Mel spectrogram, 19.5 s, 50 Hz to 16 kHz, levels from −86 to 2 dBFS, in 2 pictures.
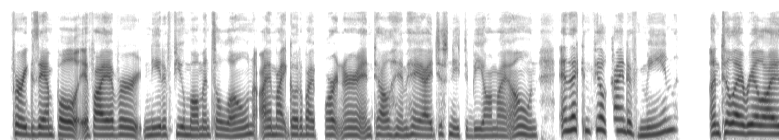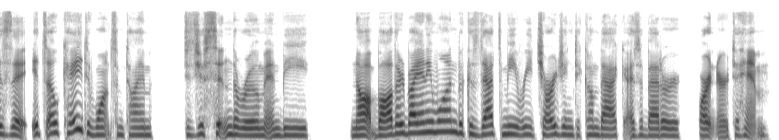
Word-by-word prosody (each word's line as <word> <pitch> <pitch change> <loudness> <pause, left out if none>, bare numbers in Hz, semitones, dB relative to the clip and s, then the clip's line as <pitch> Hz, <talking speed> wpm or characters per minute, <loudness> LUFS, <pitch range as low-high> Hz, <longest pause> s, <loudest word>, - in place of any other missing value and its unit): For 225 -2 +4
example, 195 -2 +3
if 190 - -1
I 190 0 +6
ever 190 -1 +1
need 190 +3 -1
a 195 - -2
few 200 +3 -3
moments 185 +1 -1
alone, 180 +4 -1
I 190 +2 +1
might 195 0 -1
go 200 0 +1
to 200 - -3
my 195 -2 -1
partner 190 -1 -1
and 185 0 -2
tell 190 -1 -1
him, 180 -1 -5
“Hey, 190 -1 -2
I 175 0 +1
just 215 +4 -7
need 190 -3 -4
to 175 - -13
be 170 +1 -5
on 170 0 -4
my 170 -1 -4
own,” 185 -2 -2 0.3
and 285 +3 +2
that 330 0 +5
can 300 -1 -4
feel 320 +2 +2
kind 300 -2 +2
of 240 -7 -1
mean 220 - -1 0.4
until 240 +2 +3
I 240 - +7
realize 220 -2 +4
that 195 -2 +1
it's 220 - -2
okay 250 +6 +2
to 240 - -4
want 195 0 -2
some 195 -1 -8
time 190 0 -5 0.4
to 195 - -8
just 200 +3 -3
sit 235 - +2
in 205 - -1
the 205 -1 0
room 180 0 0
and 180 +2 -2
be 185 -1 -3 0.5
not 185 +1 +4
bothered 205 +6 +5
by 245 0 +6
anyone 270 +1 +1
because 220 -4 -2
that's 210 +1 0
me 210 0 -1
recharging 195 +1 -3
to 185 - -11
come 195 +1 -6
back 180 -1 -2
as 175 +2 -6
a 190 - -7
better 175 0 -1 0.2
partner 155 -6 +1
to 185 - -10
him. 180 0 -3
195 Hz, 215 wpm, -23 LUFS, 185-215 Hz, 0.5 s, I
